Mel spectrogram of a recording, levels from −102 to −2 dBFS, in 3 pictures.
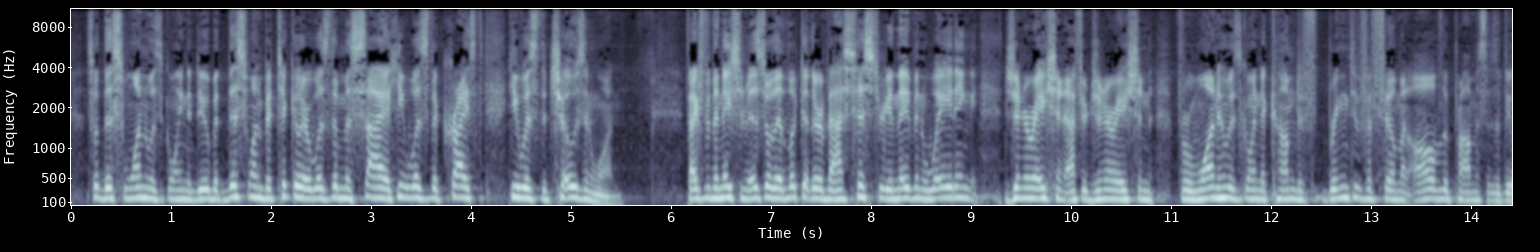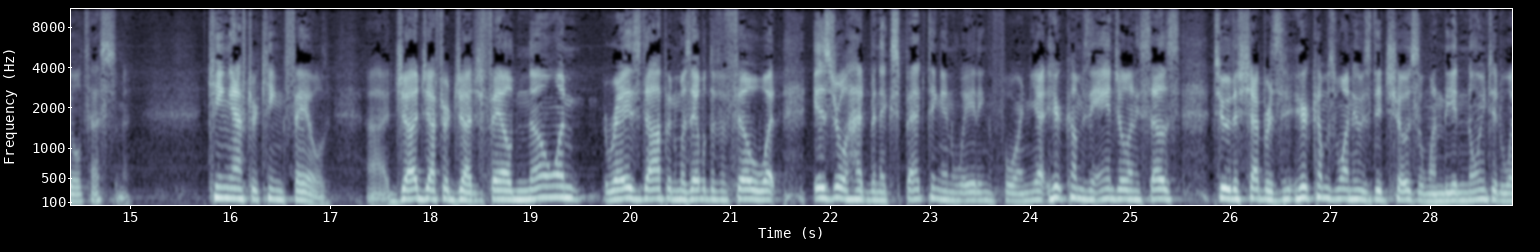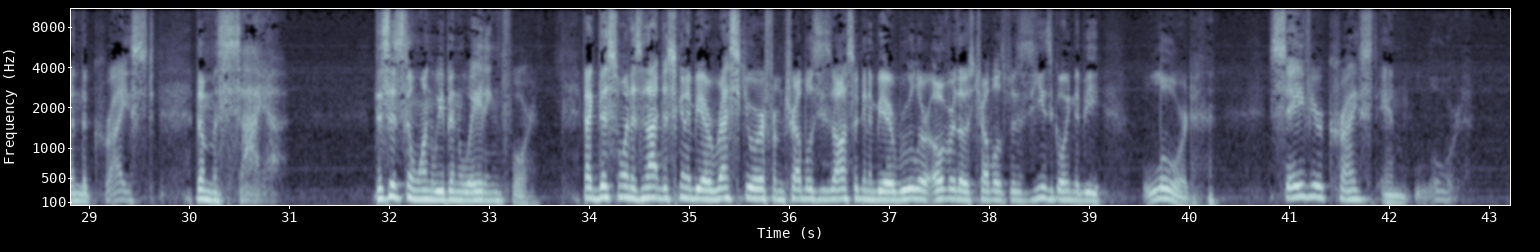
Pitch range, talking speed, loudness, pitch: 140-170 Hz, 220 wpm, -20 LUFS, 155 Hz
